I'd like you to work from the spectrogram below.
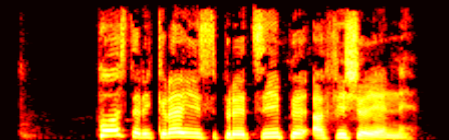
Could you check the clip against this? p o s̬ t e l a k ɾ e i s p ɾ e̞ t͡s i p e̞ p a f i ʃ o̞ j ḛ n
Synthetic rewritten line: p o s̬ t e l i k ɾ e i s p ɾ e̞ t͡s i p e̞ ʔ a f i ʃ o̞ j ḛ n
